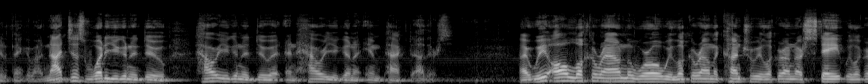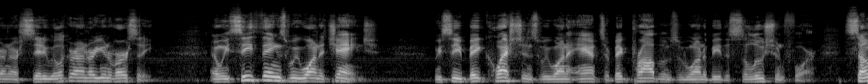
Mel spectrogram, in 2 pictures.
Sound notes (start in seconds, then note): none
